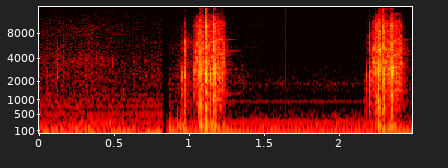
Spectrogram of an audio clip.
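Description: A camera shutter sound effect: one sharp double click about a second in, over a faint steady hum.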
